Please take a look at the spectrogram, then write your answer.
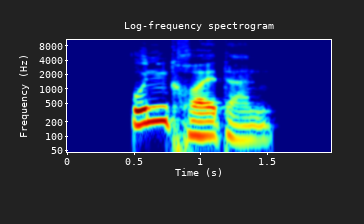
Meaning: dative plural of Unkraut
- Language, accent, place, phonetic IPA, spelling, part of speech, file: German, Germany, Berlin, [ˈʊnkʁɔɪ̯tɐn], Unkräutern, noun, De-Unkräutern.ogg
